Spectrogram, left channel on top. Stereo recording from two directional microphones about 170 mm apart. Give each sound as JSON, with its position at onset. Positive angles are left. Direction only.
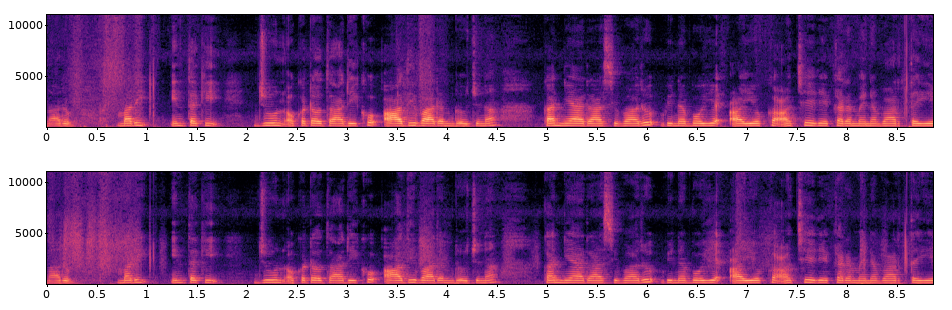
{"t": 0.0, "sound": "speech", "side_deg": 5}
{"t": 0.8, "sound": "a woman's voice", "side_deg": 20}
